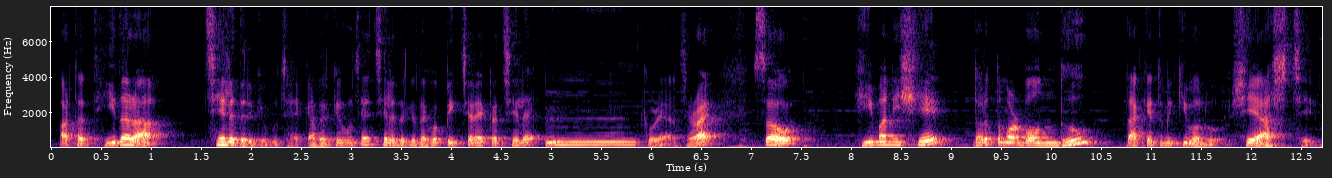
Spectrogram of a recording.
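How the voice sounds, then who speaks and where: A man's voice: mid-range voice, warm tone, roomy sound. A Bangladeshi man teaching children English in an online lesson, patient, asking questions and having them repeat words.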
